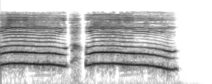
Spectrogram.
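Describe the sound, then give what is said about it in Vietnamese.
A voiced wail for a fox, loud and tonal, in two long drawn-out cries split by a short sobbing break, the second trailing off with a falling pitch. “Tôi không biết đâu, bà phải đền cho tôi con gà, nếu không tôi sẽ khóc lóc như vậy suốt cả ngày cho bà coi.”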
